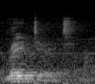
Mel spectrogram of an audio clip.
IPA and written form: ˈreɪdjeɪt (radiate)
